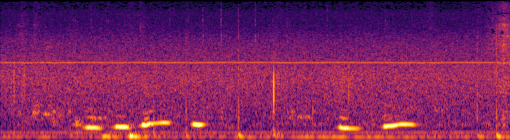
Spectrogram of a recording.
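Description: A woman speaks softly and briefly, close by.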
